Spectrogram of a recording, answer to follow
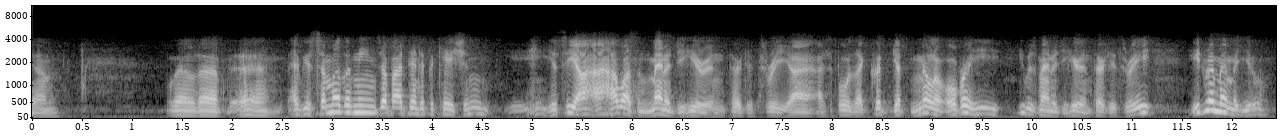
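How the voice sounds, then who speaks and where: An actor playing a polite, fussy bank manager in a 1940s radio drama, hesitant and deferential, on a thin old recording. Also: male voice, mid-range voice, animated, normal speed, phone-quality sound, natural voice. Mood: flustered, deferential. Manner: courteous, hesitant, stammering.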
